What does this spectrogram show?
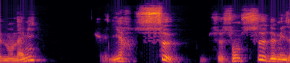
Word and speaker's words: ceux: Ceux. E-U. Et puis un X qu'on voit souvent, qui ne chante pas, mais qu'on voit souvent pour parler de plusieurs objets. Ceux.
